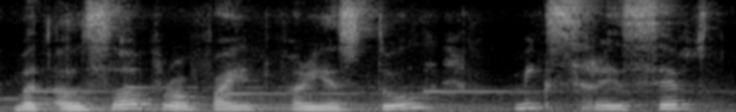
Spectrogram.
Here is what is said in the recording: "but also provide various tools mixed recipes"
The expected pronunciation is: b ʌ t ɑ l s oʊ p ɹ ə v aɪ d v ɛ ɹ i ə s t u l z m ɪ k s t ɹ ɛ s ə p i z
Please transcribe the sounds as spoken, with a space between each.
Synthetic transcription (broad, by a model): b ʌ t ɑ l s oʊ p ɹ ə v aɪ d f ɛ ɹ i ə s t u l m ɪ k s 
